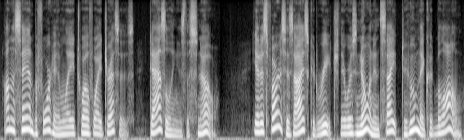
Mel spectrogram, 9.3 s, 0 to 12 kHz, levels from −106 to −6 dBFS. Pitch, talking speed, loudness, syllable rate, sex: 190 Hz, 205 wpm, -16 LUFS, 5.1 syllables/s, female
